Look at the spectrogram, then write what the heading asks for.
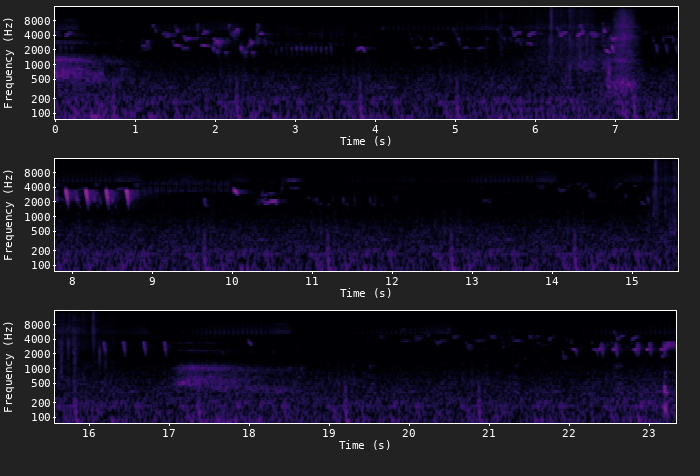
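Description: Faint wild birdsong: scattered high chirps and short trills over quiet outdoor ambience, with a louder run of quick notes about eight seconds in. Two brief soft swells of hiss come and go.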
